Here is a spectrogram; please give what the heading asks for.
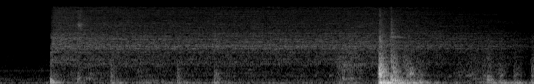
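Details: Setra S 315 bus, fleet number 83, ignition on, front and rear doors cycled: sharp air hiss and thump as a door swings, then quieter releases and clunks; door system working normally.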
